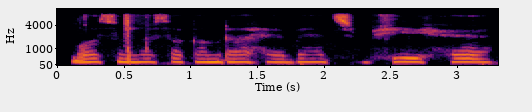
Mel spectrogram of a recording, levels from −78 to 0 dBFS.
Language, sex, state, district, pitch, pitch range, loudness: Hindi, female, Bihar, Jamui, 210 Hz, 200-215 Hz, -24 LUFS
